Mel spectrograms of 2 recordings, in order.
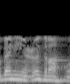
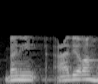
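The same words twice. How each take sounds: First: عذرة with 'u' after the ʿayn; corrected tribe name. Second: عذرة misread with 'a' after the ʿayn; mispronounced tribe name. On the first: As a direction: read عذرة as ʿudhra. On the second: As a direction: read عذرة as ʿadhra, not ʿudhra. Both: Real, not acted. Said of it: "بني عذرة".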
